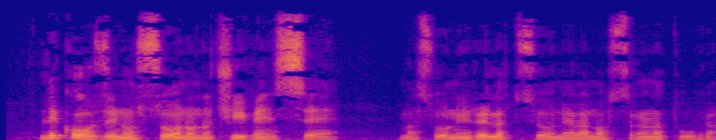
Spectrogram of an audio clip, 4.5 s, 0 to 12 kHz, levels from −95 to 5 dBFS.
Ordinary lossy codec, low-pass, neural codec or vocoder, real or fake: MP3, 64 kbps; 10.8 kHz; none; real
